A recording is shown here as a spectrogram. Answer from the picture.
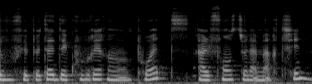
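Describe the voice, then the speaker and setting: A woman speaks at a fairly high pitch in a calm, relaxed, dark and mellow tone, somewhat breathy. Her pace is fairly quick and her intonation monotone and flat. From southern France. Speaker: French teacher. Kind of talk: poetry explanation for learners. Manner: halting with fillers.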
